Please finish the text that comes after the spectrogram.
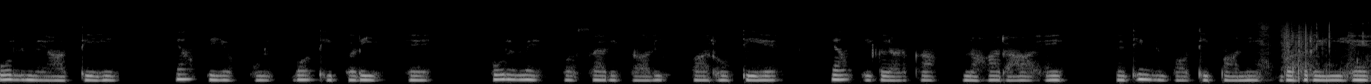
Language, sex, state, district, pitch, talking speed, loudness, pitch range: Hindi, female, Bihar, Supaul, 200 Hz, 170 wpm, -34 LUFS, 195-205 Hz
